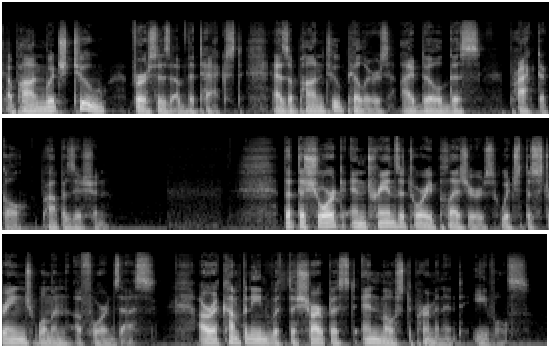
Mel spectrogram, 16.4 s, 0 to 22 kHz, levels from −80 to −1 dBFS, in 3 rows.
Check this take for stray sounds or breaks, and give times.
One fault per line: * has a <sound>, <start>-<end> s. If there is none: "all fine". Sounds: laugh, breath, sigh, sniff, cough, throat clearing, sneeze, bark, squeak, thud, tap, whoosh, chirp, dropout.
all fine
